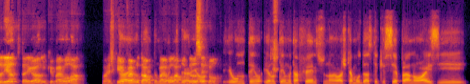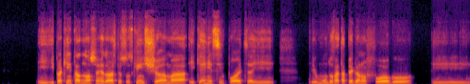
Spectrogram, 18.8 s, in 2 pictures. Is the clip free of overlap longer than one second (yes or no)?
no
